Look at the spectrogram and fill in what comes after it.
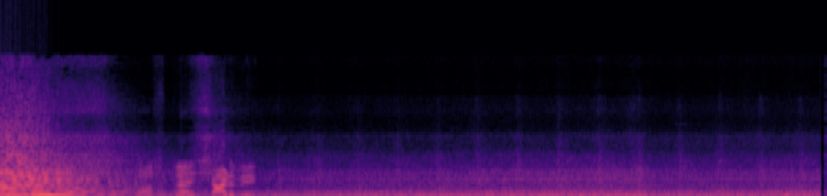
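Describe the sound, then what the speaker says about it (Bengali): A Duttapukur local train pulls into a station in West Bengal, its loud horn sounding first, then a steady rumble and rattle of the carriages, with brief station talk near the start. "এই দত্তপুকুর লোকাল ঢুকছে"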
